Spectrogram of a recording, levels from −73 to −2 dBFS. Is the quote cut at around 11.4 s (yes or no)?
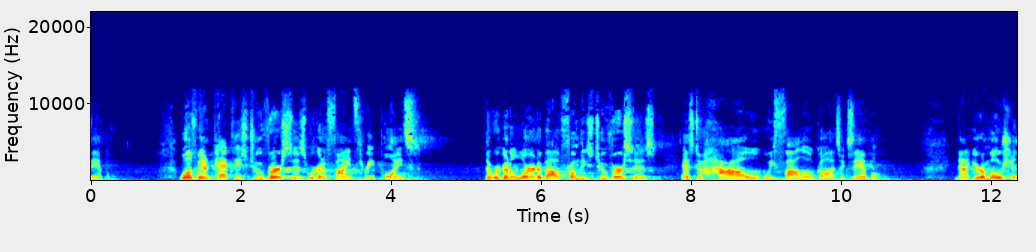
yes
